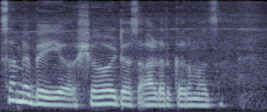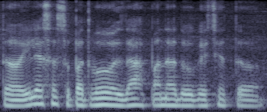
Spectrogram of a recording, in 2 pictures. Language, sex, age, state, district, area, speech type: Kashmiri, male, 30-45, Jammu and Kashmir, Ganderbal, rural, spontaneous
